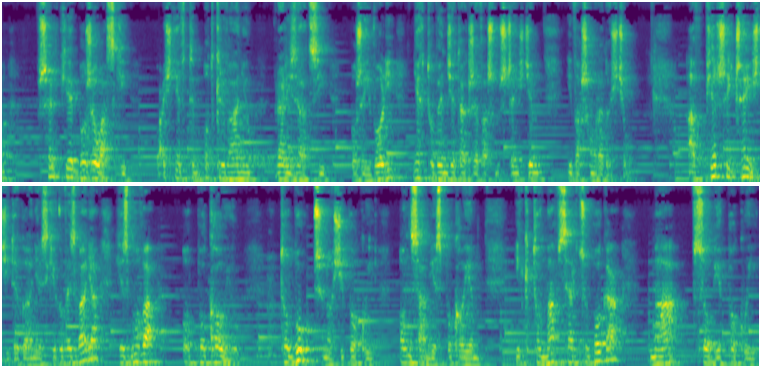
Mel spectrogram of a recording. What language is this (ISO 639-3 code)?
pol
